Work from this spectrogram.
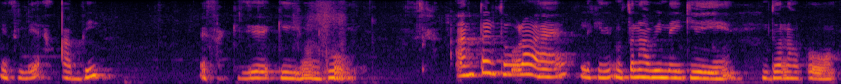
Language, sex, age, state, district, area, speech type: Hindi, female, 18-30, Bihar, Begusarai, rural, spontaneous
